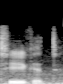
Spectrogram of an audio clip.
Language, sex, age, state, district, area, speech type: Urdu, male, 18-30, Bihar, Gaya, urban, spontaneous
